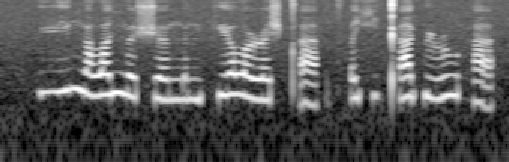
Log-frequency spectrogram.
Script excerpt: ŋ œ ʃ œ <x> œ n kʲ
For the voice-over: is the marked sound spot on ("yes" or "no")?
no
